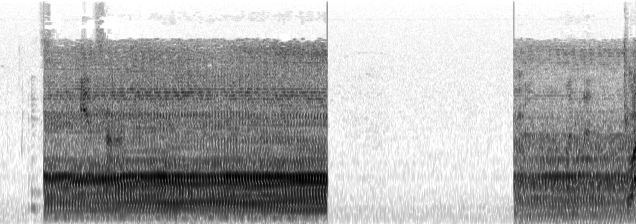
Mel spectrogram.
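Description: A loud, steady drone of several held pitches together, starting and cutting off abruptly, about three seconds long. A couple of seconds of near silence follow, then a busier sound with shifting pitches starts near the end.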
